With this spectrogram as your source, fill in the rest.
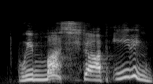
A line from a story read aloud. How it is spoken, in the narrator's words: cried Toad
